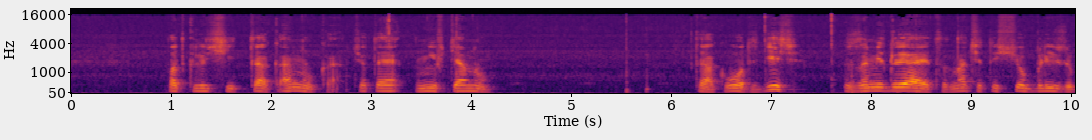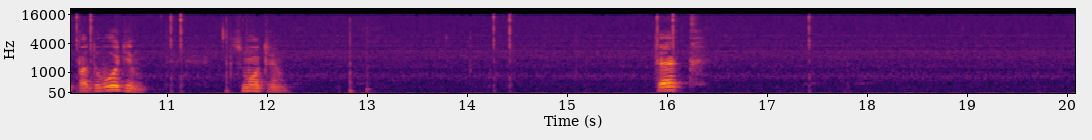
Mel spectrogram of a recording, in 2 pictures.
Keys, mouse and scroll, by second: 3.9 space, 7.0 click, 8.3 g, 11.1 click, 11.6 space, 14.4 click, 16.0 click, 17.6-20.0 drag.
